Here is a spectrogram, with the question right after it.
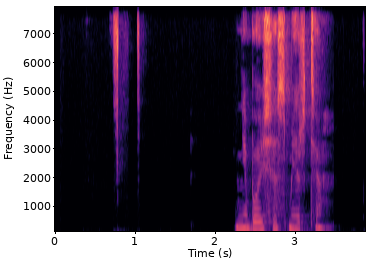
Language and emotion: Russian, neutral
